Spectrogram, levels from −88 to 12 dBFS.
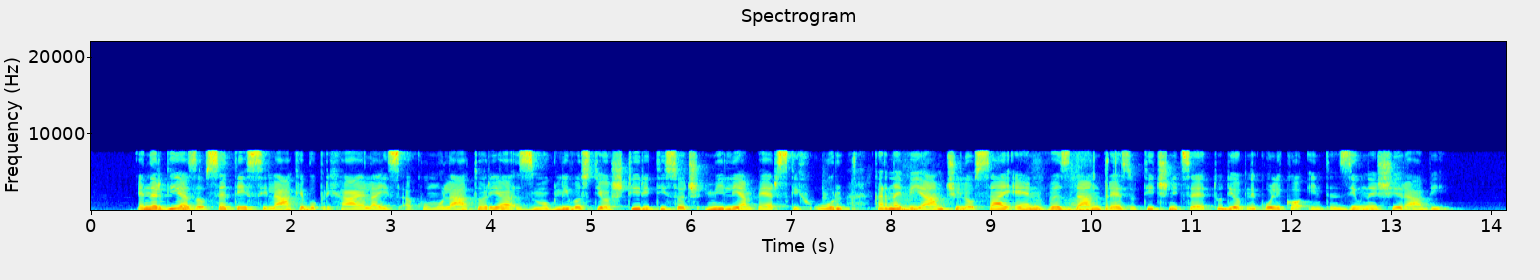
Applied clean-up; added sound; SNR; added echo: neural separator model SepFormer DNS4.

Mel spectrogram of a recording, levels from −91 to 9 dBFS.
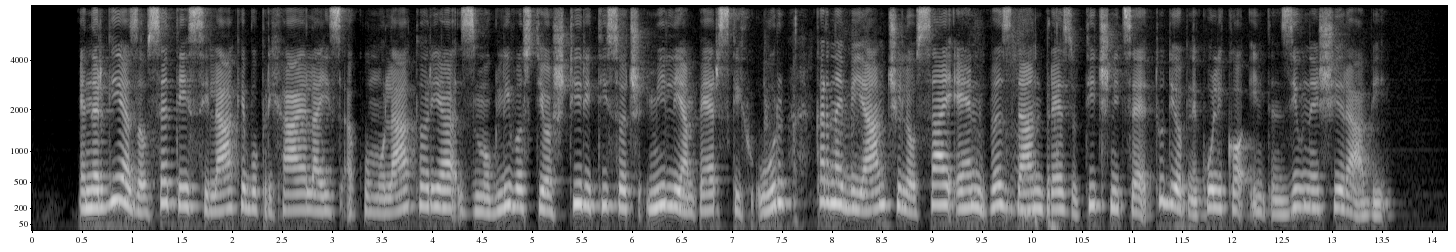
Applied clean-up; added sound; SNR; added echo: neural mask model RNNoise.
